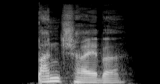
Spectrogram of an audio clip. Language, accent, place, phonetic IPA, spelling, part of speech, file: German, Germany, Berlin, [ˈbantˌʃaɪ̯bə], Bandscheibe, noun, De-Bandscheibe.ogg
- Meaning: spinal disc, intervertebral disc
